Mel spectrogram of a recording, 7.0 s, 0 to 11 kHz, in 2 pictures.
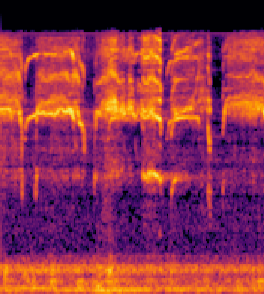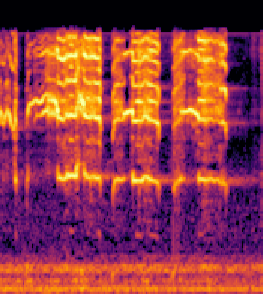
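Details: Young peregrine falcons in an Orange nest box fighting over prey at breakfast, 9:36 am, 29 October 2018, with an adult stepping in to feed them. Rapid, harsh squealing bursts mix with whistled notes, growing louder and coarser toward the end.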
